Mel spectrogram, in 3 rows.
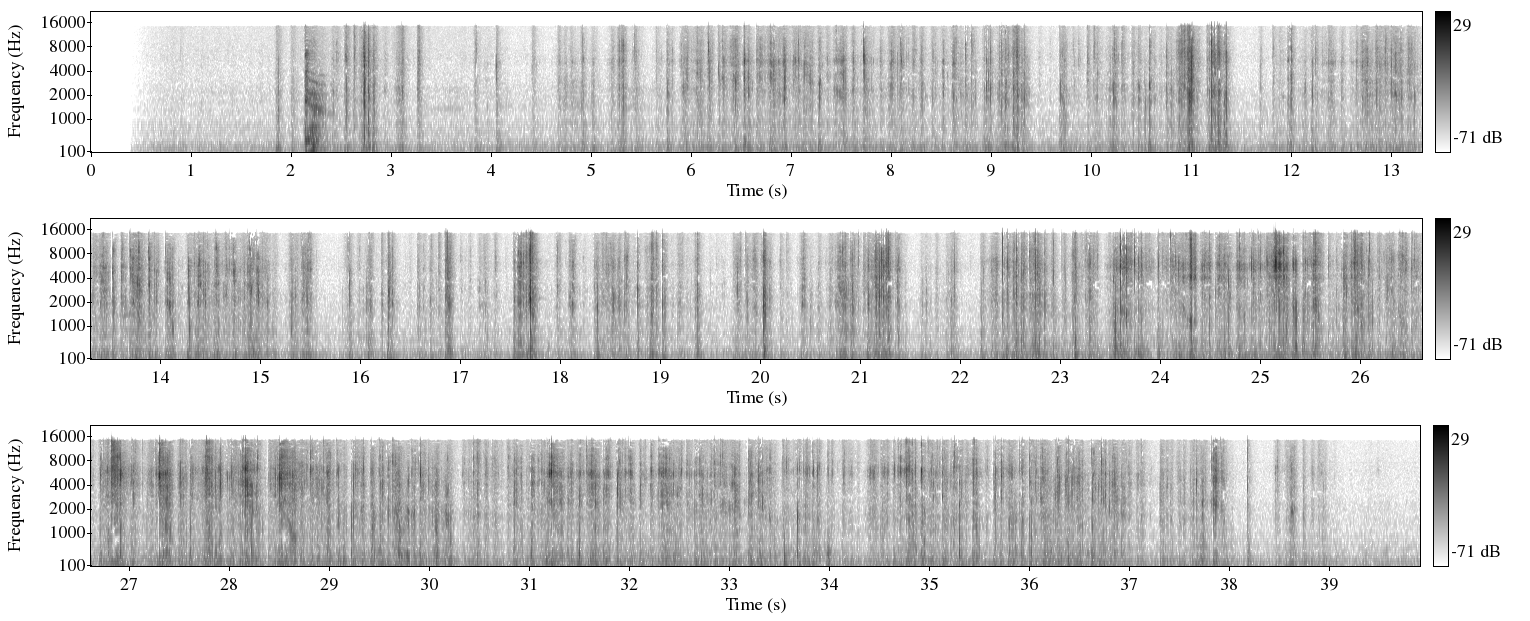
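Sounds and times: dog chewing lettuce: 22.5 - 38.0.

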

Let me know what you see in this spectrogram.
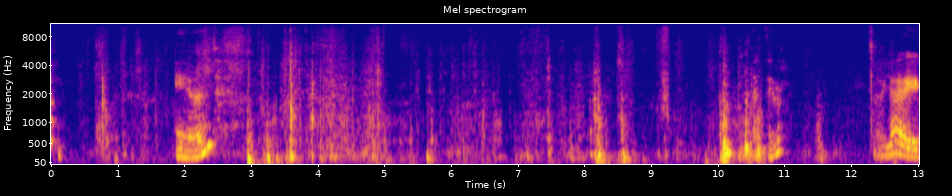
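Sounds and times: cardboard box rustling and scraping: 2.6 - 9.6.

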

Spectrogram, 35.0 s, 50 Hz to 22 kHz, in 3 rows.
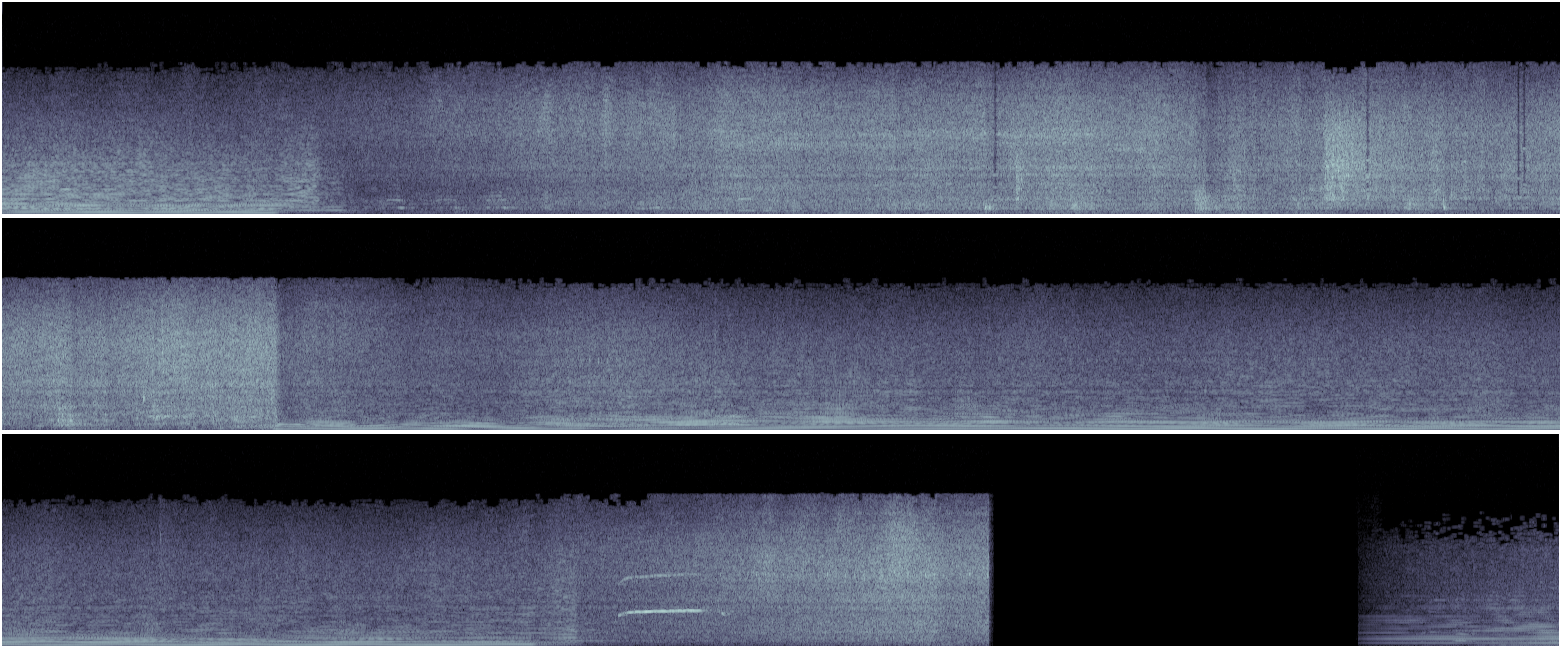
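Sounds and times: ship's horn blast: 0.0 - 3.2, 13.6 - 28.8, 33.6 - 35.0
high whistle: 28.0 - 28.9.

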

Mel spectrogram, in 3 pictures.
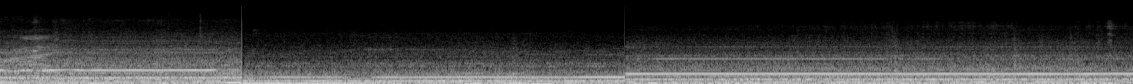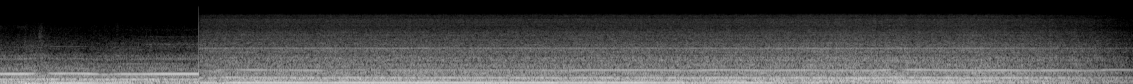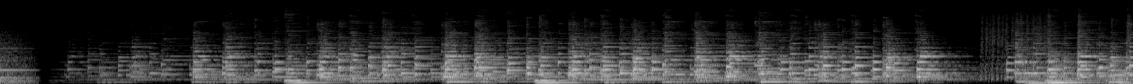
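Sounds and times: excavator engine rumble: 0.0 - 23.1
high hydraulic whine: 0.0 - 23.1.

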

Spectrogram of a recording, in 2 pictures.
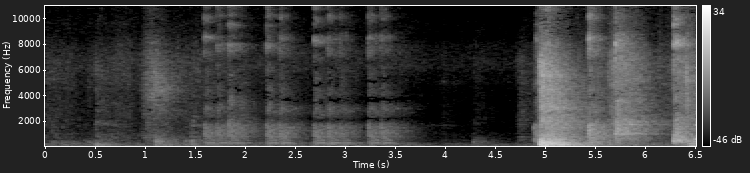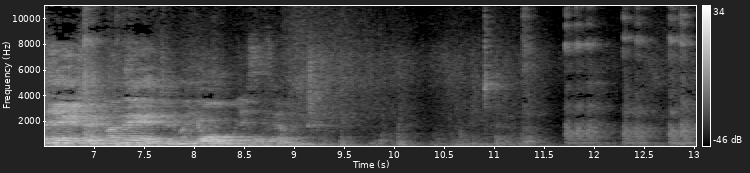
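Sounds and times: table tennis ball clicking: 11.7 - 13.0.

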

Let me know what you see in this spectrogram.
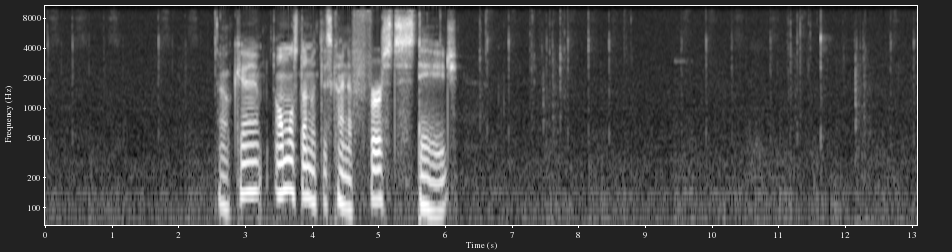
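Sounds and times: low room hum: 0.0 - 13.0
computer mouse clicks and taps: 6.4 - 8.8, 9.4 - 13.0.

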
